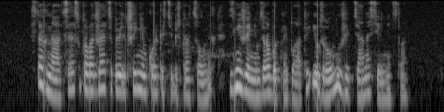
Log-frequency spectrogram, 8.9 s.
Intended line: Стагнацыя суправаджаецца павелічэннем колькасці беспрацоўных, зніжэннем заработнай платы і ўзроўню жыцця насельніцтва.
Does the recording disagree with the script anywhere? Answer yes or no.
no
